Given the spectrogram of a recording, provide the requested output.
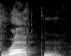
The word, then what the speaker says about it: rotten: The next word is rotten. Rotten. Which sound did you hear? That's right, it was the glottal stop. It's between a stressed vowel and the syllable un.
